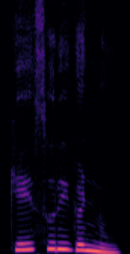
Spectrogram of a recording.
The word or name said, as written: ಕೇಸುರಿಗಣ್ಣು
